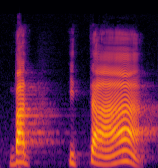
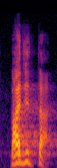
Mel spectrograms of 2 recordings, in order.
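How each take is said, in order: First: The two parts are said separately, not linked. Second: The final consonant carries over to the next syllable. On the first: The speaker calls it wrong. "이렇게 발음하지 않지?" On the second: The speaker calls it right. "앞에 받침을 뒤로 넘기지"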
